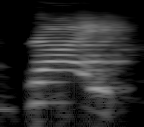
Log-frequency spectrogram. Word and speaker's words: bright: GHT, अच्छा GHT को क्या पढ़ेंगे बताइए? हमने आपको बताया था GH को साथ में क्या पढ़, घ, है ना, GH मतलब क्या था? घ। लेकिन हमने इसको साइलेंट किया है तो यहाँ पर सिर्फ टी को पढ़ा जा रहा है, ब्राइट।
